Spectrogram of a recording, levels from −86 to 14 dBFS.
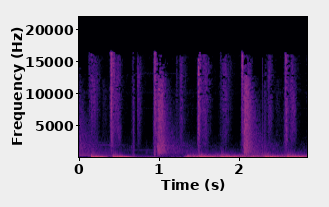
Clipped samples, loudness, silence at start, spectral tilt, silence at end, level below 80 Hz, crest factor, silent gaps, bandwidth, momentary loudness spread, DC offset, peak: under 0.1%; -36 LUFS; 0 s; -4 dB/octave; 0 s; -40 dBFS; 16 dB; none; 17 kHz; 5 LU; under 0.1%; -18 dBFS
